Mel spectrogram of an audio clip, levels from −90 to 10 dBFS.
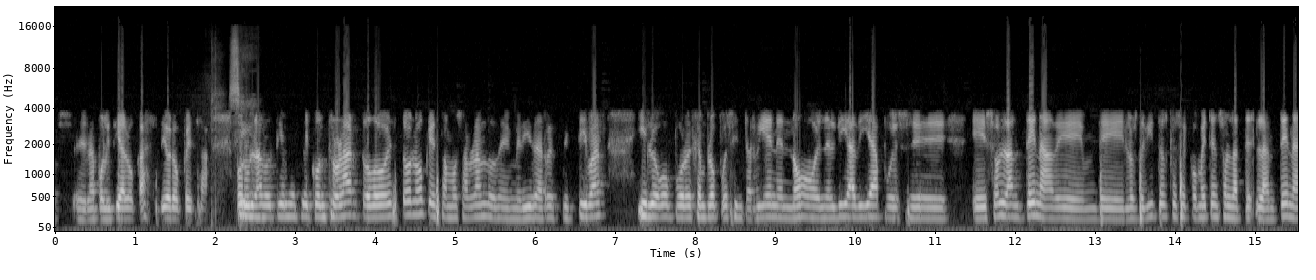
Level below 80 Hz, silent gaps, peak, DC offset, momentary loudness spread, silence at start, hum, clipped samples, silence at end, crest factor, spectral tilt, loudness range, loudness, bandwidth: -60 dBFS; none; -6 dBFS; under 0.1%; 9 LU; 0.2 s; none; under 0.1%; 0 s; 16 dB; -5 dB/octave; 3 LU; -21 LUFS; 14.5 kHz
